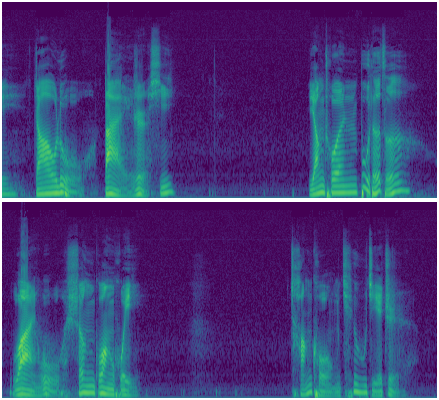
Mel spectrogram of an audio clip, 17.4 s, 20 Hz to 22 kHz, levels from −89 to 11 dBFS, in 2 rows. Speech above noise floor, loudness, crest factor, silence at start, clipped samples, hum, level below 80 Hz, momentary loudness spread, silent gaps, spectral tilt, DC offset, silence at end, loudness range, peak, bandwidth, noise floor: 44 dB; -19 LUFS; 20 dB; 0 s; under 0.1%; none; -40 dBFS; 16 LU; none; -5 dB/octave; 0.2%; 0.75 s; 10 LU; 0 dBFS; 13 kHz; -62 dBFS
